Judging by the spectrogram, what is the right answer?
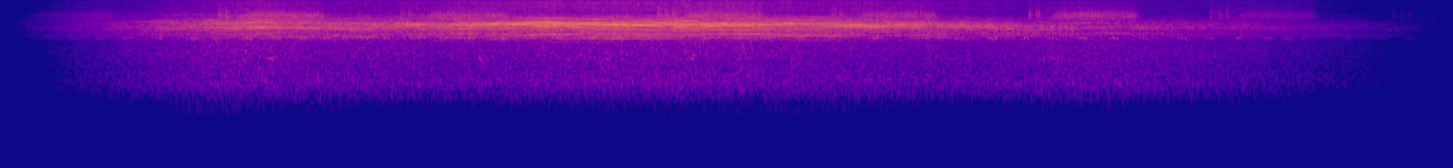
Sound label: Tree Cicada; Warframe; Ambience; Nineteen Ninety Nine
